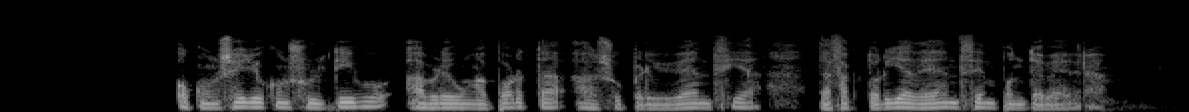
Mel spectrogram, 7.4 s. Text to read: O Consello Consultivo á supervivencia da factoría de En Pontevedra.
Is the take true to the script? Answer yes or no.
no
